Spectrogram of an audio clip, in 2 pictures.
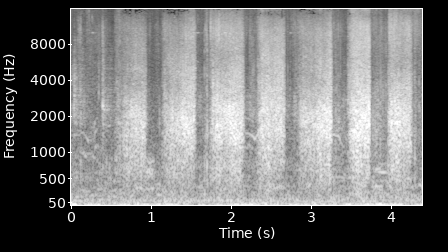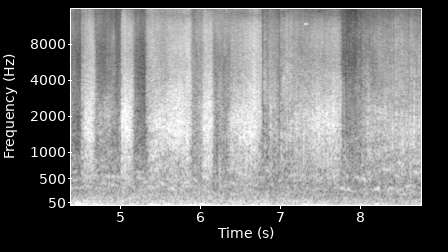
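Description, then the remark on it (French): Dry rustling of bushes and rubbing wood, made as a steady series of short scratchy swishes with brief pauses between them, fairly even in loudness throughout, with no one talking. “Ça, ça sera le son des buissons. Non, doucement. Et du bois un petit peu.”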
